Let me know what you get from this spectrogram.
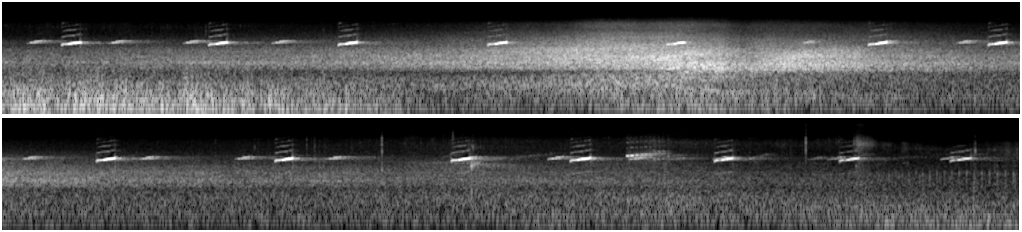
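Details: Close-range frog calling in water, making ripples around itself; a steady series of short whistled chirps with quick rising sweeps, evenly repeated, while a passing vehicle swells and fades in the middle of the recording.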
